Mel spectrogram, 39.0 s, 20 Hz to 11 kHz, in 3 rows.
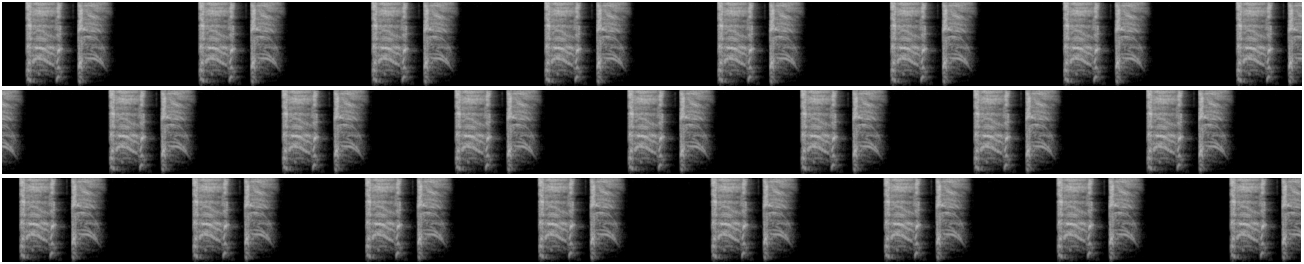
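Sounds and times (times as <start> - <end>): woman coughing: 0.2 - 1.2, 2.0 - 2.9, 3.7 - 4.6, 5.4 - 6.4, 7.2 - 8.1, 8.9 - 9.8, 10.6 - 11.5, 12.4 - 13.2, 14.1 - 15.0, 15.8 - 16.7, 17.6 - 18.4, 19.3 - 20.2, 21.0 - 21.9, 22.8 - 23.6, 24.5 - 25.4, 26.2 - 27.1, 27.9 - 28.8, 29.6 - 30.6, 31.4 - 32.3, 33.1 - 34.0, 34.9 - 35.7, 36.6 - 37.5, 38.3 - 38.9.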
